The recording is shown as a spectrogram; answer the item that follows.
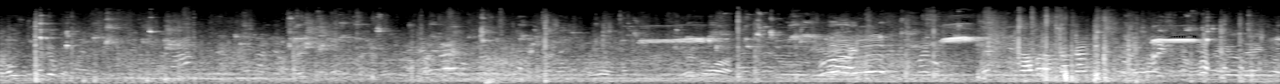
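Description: Floorball play: plastic sticks clacking against the ball and court, with players shouting to each other in the second half. A few short high squeaks are heard, one about six and a half seconds in, one near nine and a half seconds, and one at the end.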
